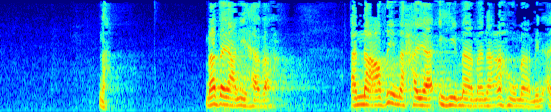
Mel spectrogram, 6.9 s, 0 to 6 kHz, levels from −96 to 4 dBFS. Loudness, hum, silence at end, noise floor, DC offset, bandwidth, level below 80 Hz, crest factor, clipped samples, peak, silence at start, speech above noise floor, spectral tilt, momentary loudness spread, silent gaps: -18 LUFS; none; 0 s; -60 dBFS; under 0.1%; 6 kHz; -54 dBFS; 16 dB; under 0.1%; -4 dBFS; 1.25 s; 43 dB; -7.5 dB/octave; 15 LU; none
